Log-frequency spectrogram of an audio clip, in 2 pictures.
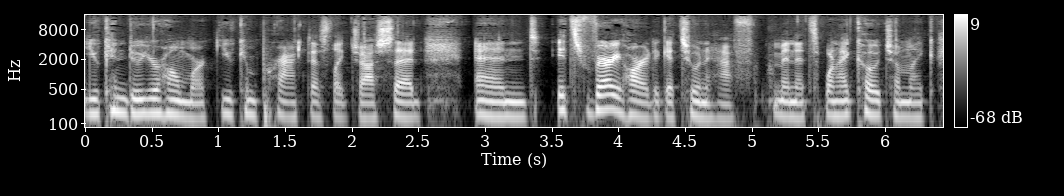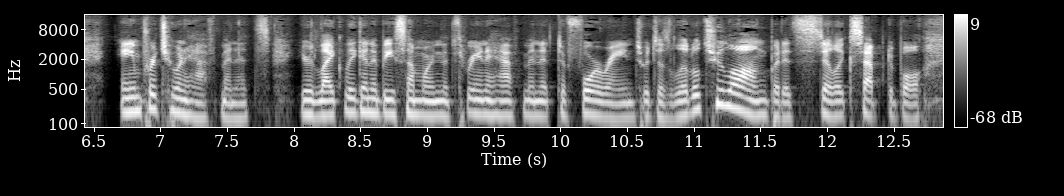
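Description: Very deep and low in pitch, a woman speaks at a very fast pace on a very clean recording with a silent background and a dry, close sound with no echo. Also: fairly even intonation. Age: 50s. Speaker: interview coach podcast co-host. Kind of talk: casual chat.

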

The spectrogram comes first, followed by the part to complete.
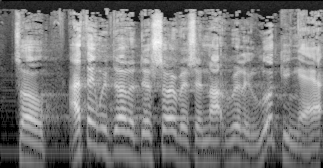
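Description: With lively intonation, a man talks at a fairly high pitch. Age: 60s. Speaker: pastor. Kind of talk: sermon. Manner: halting.

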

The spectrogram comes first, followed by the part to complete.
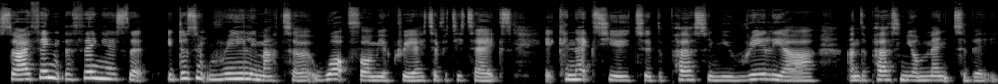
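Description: A woman with a British accent at medium pitch and moderate pace, ordinary pitch variation, on a very clean recording with a silent background. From Britain. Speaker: writer and writing coach. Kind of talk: casual chat.

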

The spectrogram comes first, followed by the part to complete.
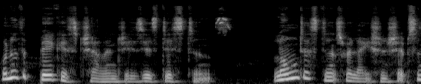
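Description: The speaker is a woman with a British accent. The recording is very clean, with a silent background. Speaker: podcast host, expat life consultant. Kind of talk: solo podcast monologue.

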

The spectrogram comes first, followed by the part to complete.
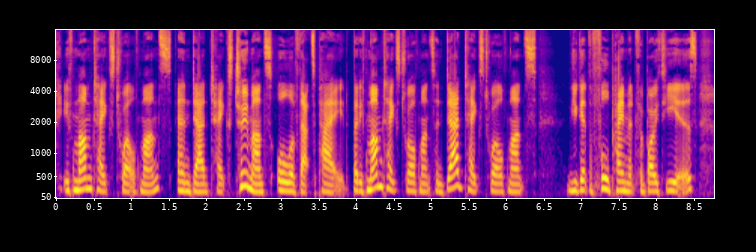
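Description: With a dry, close sound and no echo, a woman with an Australian accent speaks at a medium pitch. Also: ordinary pitch variation, moderate pace, very clean recording, silent background. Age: 30s. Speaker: journalist. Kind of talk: casual chat.

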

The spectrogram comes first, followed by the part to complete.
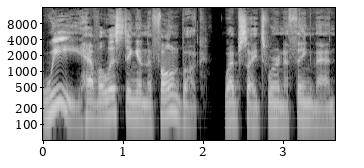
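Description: A man with a Canadian accent talks at a moderate pace with ordinary pitch variation in a plain, everyday voice, recorded very cleanly against a silent background. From Prince Edward Island, Canada. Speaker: audio technician and author. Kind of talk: reading aloud.

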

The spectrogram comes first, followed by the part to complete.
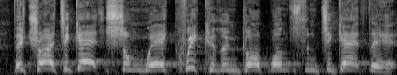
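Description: A man speaks with an English accent. His pitch varies in an ordinary way. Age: 60s. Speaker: pastor. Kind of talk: sermon. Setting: church.

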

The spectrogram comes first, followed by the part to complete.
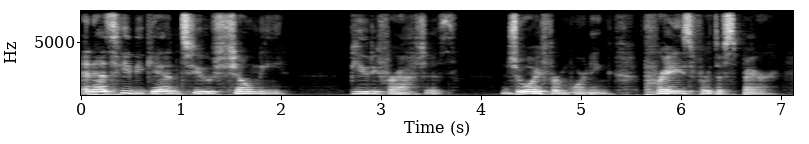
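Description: In a dark, mellow tone, a woman with a fairly low pitch speaks at a very slow pace with vocal fry and fairly even intonation, and room echo is audible. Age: 50s. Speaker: podcast host, religious teacher. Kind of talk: devotional scripture teaching monologue.

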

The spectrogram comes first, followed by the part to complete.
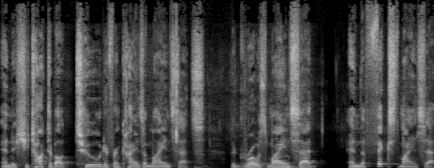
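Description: A man's normal speaking voice with lively intonation, very even loudness and a moderate pace, in a very clean recording with a silent background. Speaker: podcast host and coach. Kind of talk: casual conversational podcast.

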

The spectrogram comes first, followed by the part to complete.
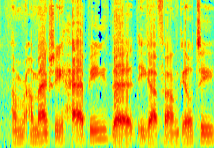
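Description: A man speaks at a fairly slow pace with lively intonation. Noticeable background noise runs under his voice. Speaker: podcast host.

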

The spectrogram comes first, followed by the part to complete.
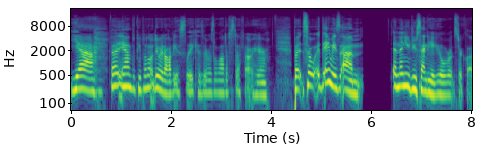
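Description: On a very clean recording with a silent background, a woman speaks at a fairly quick pace and medium pitch with lively intonation, a normal speaking voice. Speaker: podcast host. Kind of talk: casual interview. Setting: outdoors at salt flats.

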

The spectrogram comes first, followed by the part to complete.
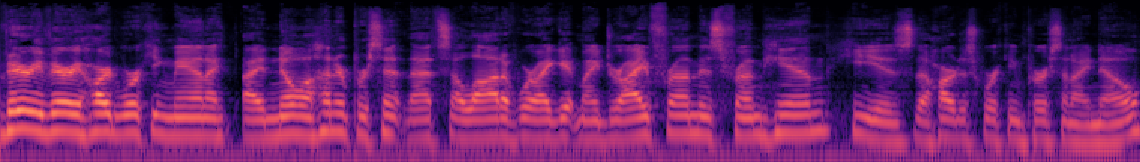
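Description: This man has an ordinary speaking voice, a medium pitch and fairly even intonation. He talks at a fairly quick pace in a very clean recording with a silent background. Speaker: podcast host. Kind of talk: personal life story in casual chat.

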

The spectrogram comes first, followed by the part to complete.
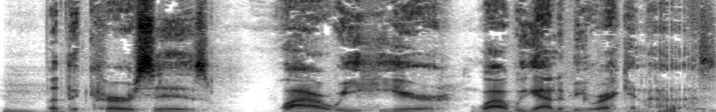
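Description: A man speaks with an American accent. His voice sits very deep and low. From northern New Jersey (Newark). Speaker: school district recruiter. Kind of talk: interview.

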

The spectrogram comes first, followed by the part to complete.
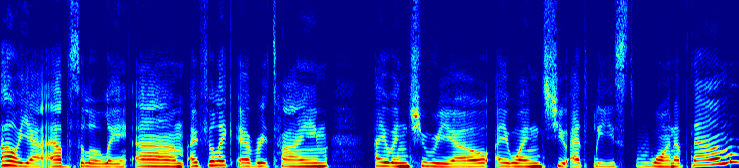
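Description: Someone with a Portuguese accent speaks at a fairly slow pace with fairly even intonation, in a dry, close sound with no echo and a quiet background. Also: woman, fairly high pitch for a woman. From Brazil, Campinas near São Paulo. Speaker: podcast guest, Brazil travel expert. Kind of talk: casual chat.

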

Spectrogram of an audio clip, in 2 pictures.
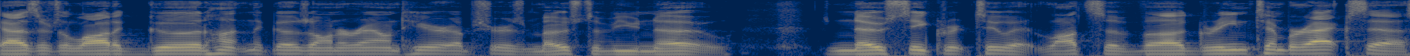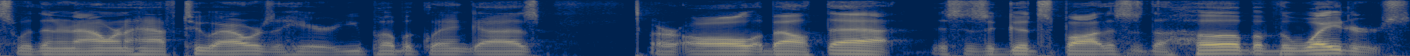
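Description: In a very clean recording with a silent background, a man with an American accent speaks at a fairly quick pace in a monotone, flat intonation. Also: medium pitch for a man. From US South, Memphis area. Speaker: podcast host, hunter. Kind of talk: podcast intro monologue.

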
